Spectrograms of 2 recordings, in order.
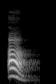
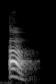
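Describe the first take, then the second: First: The pitch starts high and falls sharply. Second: The same.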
